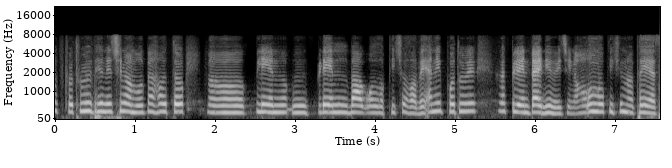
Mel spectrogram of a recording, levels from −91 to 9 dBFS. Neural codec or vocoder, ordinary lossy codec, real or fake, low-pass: codec, 16 kHz, 0.5 kbps, X-Codec, HuBERT features, trained on balanced general audio; none; fake; none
